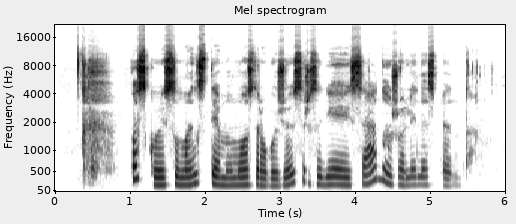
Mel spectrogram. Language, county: Lithuanian, Kaunas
